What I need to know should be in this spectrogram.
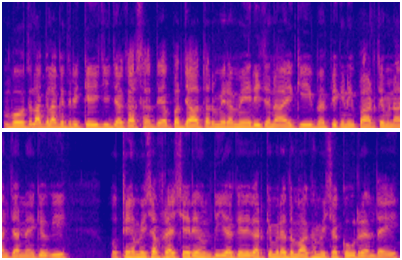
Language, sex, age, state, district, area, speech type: Punjabi, male, 18-30, Punjab, Fatehgarh Sahib, rural, spontaneous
